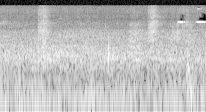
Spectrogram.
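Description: Steady low rumble of street traffic on a small-town main street.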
